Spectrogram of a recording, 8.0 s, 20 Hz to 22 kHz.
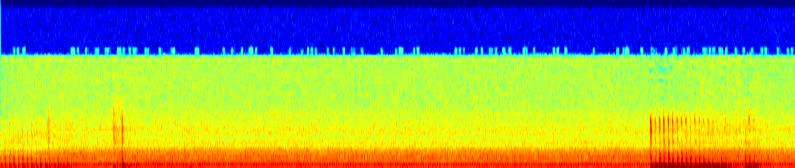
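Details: PS4 cooling fan by the motherboard cooling the CPU/GPU: steady whir broken by short, rough grinding bursts that come and go periodically, even at idle with or without a disc, worse in graphically intensive games; not the disc drive.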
